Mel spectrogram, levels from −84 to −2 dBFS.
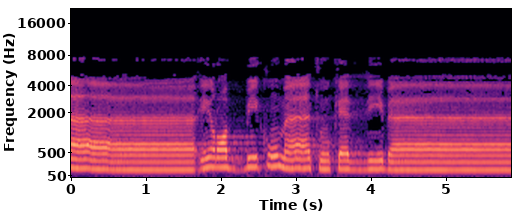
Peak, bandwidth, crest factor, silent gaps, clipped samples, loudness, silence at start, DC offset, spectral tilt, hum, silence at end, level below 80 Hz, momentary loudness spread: -6 dBFS; 8 kHz; 16 dB; none; under 0.1%; -23 LUFS; 0 s; under 0.1%; -6.5 dB/octave; none; 0 s; -62 dBFS; 5 LU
